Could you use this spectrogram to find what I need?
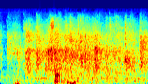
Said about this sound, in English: Can we have a round of applause for him, please?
